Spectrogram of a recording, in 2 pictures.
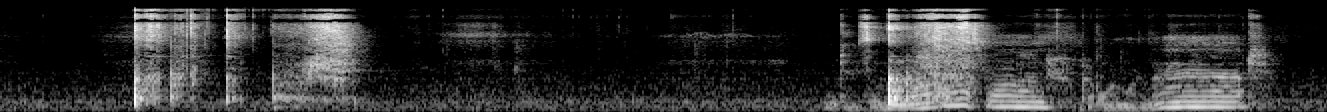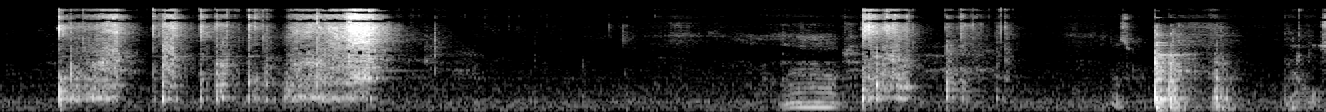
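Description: A metal scoop scrapes and clinks against a metal bowl.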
